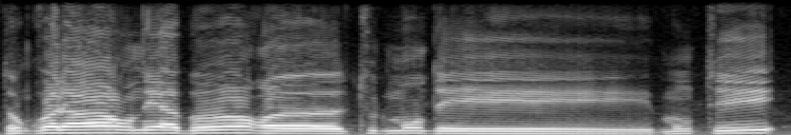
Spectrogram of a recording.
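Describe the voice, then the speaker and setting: A man piloting a small passenger plane, calmly talking viewers through the flight from the cockpit on his headset mic, pausing often to think. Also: fairly high pitch, clean tone, faint music behind. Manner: calm, unhurried, many hesitations. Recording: loud engine noise in the cockpit.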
